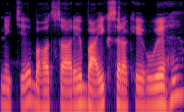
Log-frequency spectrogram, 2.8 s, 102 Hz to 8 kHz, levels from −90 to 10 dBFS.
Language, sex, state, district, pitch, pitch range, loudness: Hindi, male, Jharkhand, Deoghar, 130 Hz, 125-140 Hz, -19 LUFS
